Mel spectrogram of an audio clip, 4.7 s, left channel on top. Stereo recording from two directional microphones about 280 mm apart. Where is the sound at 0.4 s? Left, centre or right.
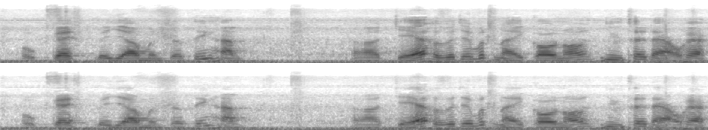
Centre.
